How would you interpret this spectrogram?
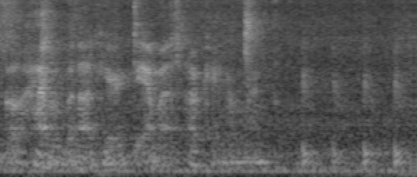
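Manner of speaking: ordinary delivery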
